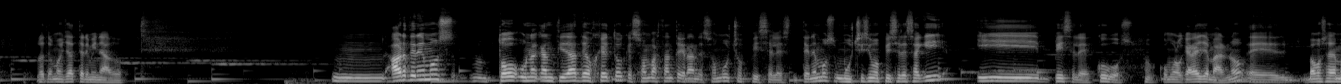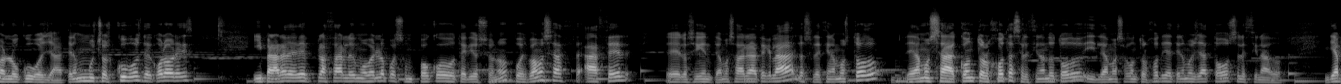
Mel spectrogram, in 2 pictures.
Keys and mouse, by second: 0.0 KP_7, 0.9-1.4 shift+middle drag, 20.9 a, 22.3-23.1 middle drag, 23.2-23.5 shift+middle drag, 23.9 right click.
